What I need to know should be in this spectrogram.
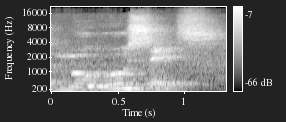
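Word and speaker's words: Μωϋσῆς: So you have two vowels, but this diaeresis mark, it's almost like an umlaut in other languages. It's telling you that those two are pronounced separately, not as one sound. So it's mu'uses for Moses.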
